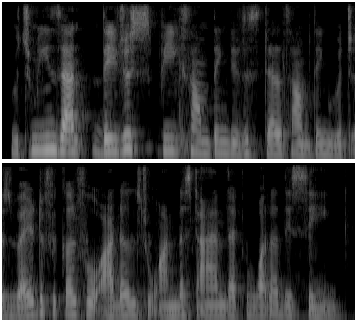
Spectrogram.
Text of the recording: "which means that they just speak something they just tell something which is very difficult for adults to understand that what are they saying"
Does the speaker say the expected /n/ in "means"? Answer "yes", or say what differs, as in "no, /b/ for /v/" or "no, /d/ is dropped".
yes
